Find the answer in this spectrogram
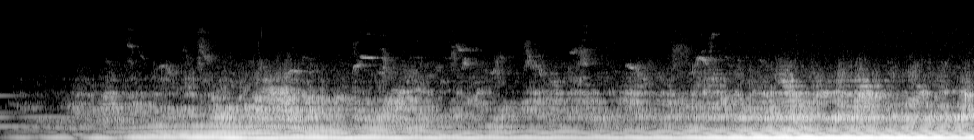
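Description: Low, steady engine drone of a small propeller plane, swelling in over the first two seconds and growing louder toward the end as the plane comes near.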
